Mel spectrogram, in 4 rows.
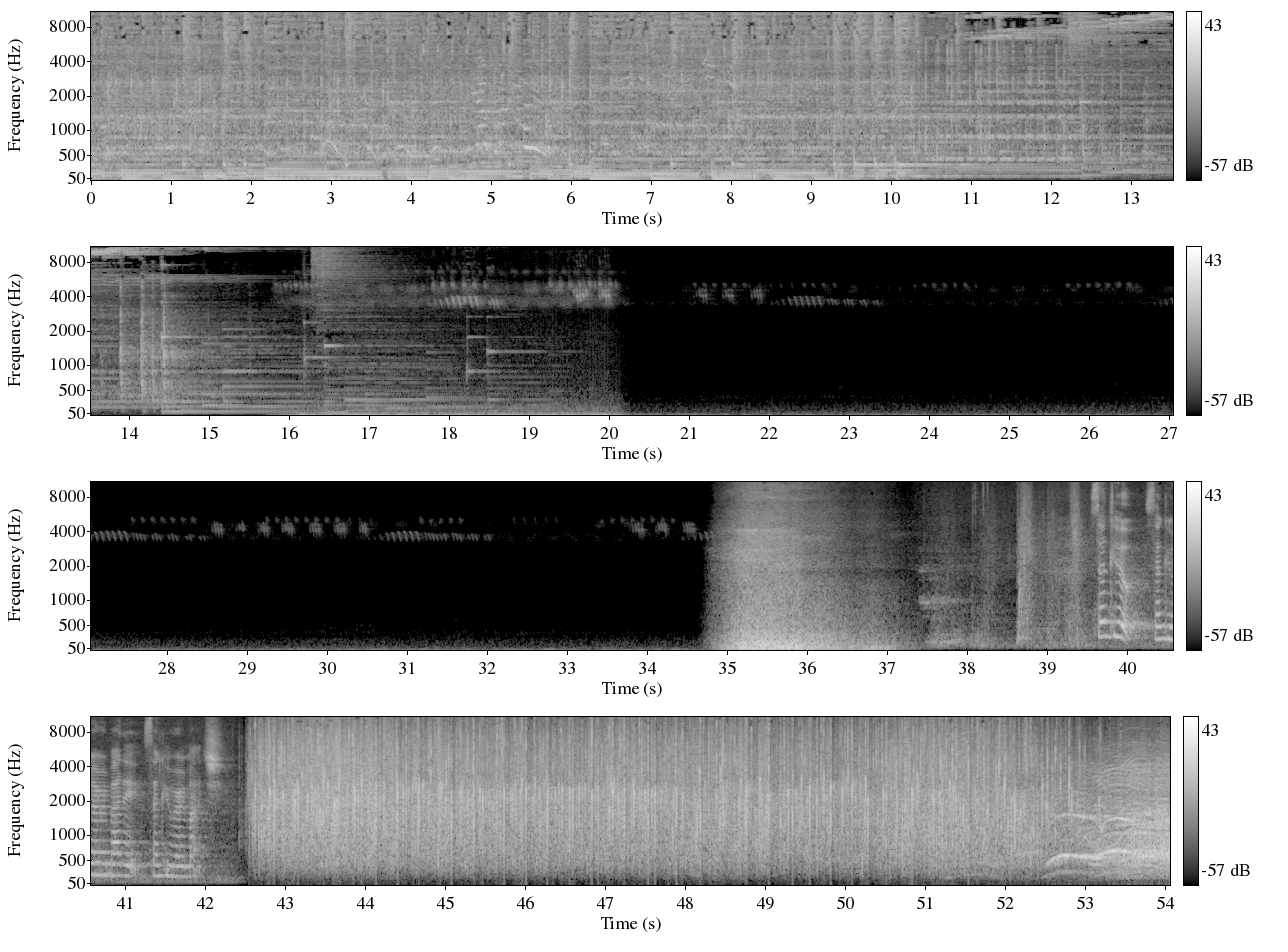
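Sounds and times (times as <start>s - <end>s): audience applauding: 0.0s - 13.0s, 42.4s - 54.0s
crickets chirping: 17.3s - 34.7s.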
